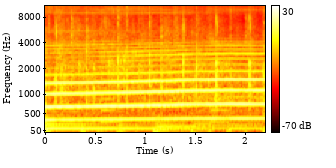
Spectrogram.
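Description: A woman's singing voice holding one long sustained note that drifts slowly upward in pitch, over acoustic guitar accompaniment.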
